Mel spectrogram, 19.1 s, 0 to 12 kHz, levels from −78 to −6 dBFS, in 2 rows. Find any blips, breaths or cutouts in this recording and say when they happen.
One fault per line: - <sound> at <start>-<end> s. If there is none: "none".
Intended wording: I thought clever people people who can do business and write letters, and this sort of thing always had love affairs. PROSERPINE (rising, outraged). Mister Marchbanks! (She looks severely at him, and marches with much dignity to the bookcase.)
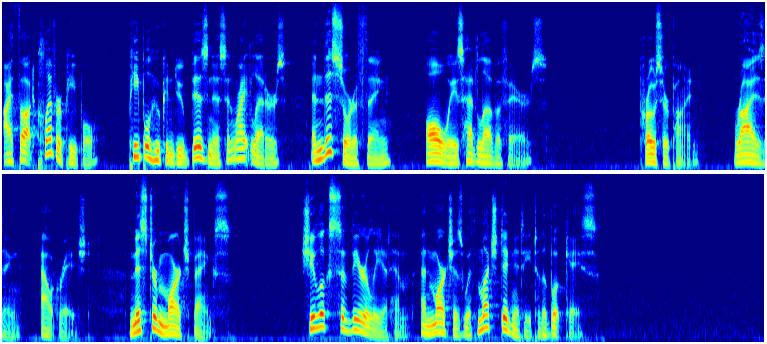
none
